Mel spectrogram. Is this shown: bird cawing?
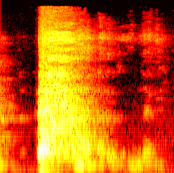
no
